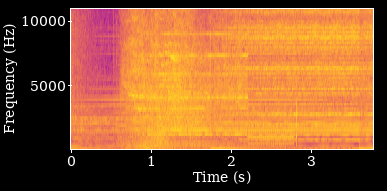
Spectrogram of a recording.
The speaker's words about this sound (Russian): Через час телефон зазвонил снова.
